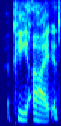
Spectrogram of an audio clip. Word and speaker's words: Pi: And I know for certain China has under General P, PI, but it's pronounced P, has a program similar to ours.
